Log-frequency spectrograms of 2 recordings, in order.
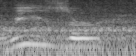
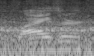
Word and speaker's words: Weiser: and we're in uh Weezer Weezer Idaho wiser yeah looks like wiser but there is there uh pronunciation of it uh we're gonna be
